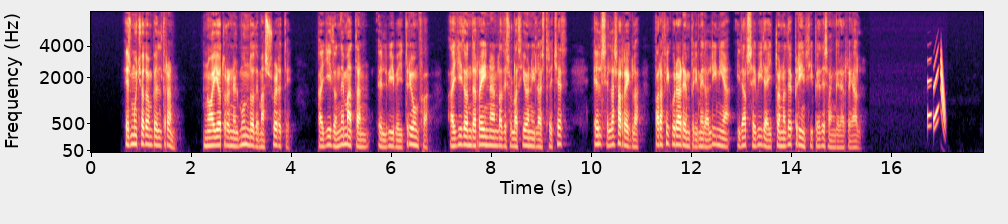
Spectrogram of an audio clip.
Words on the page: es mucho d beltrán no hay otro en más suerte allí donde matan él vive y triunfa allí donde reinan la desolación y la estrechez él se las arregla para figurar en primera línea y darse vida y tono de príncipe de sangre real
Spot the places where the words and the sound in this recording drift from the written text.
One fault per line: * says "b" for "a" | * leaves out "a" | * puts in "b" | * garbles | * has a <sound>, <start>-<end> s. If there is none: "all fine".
* puts in "el mundo de"
* has a chirp, 16.7-17.1 s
